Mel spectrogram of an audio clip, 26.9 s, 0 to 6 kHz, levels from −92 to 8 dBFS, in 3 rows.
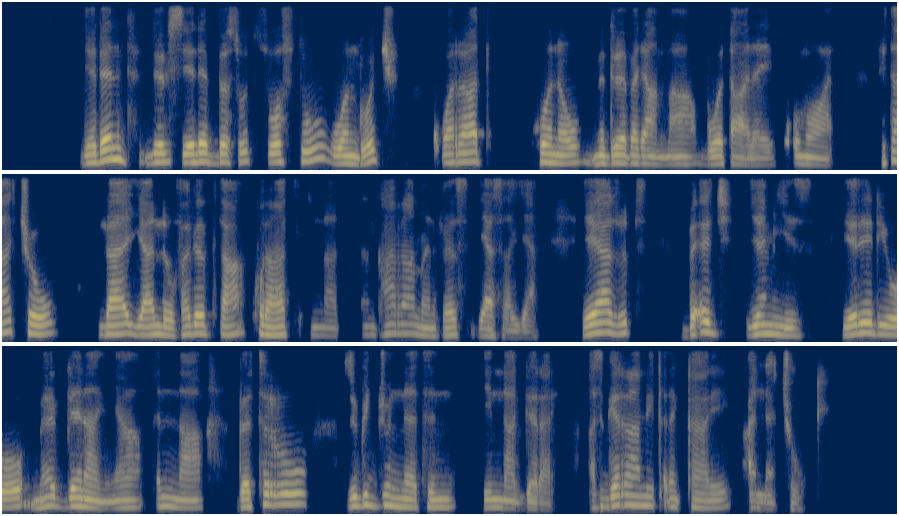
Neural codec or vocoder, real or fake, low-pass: codec, 16 kHz, 2 kbps, X-Codec, HuBERT features, trained on general audio; fake; 5.4 kHz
